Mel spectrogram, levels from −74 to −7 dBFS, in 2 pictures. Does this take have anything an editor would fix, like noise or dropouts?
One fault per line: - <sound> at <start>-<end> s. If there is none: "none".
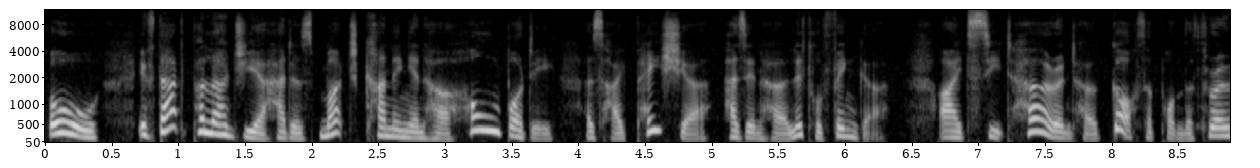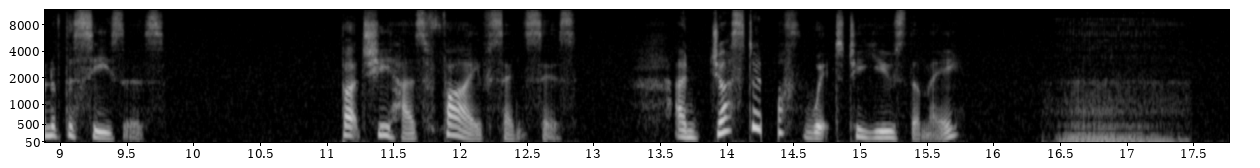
- dropout at 14.3-14.4 s
- breath at 16.4-17.5 s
